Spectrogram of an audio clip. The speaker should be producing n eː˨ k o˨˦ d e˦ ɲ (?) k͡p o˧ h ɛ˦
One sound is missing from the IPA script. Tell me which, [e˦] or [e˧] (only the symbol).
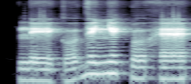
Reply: e˦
